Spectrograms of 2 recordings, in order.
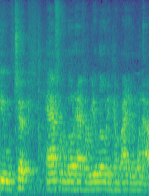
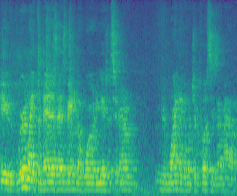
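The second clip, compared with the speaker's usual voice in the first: ordinary talk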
